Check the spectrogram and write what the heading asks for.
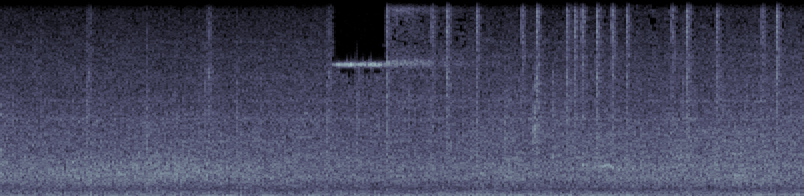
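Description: Steady low outdoor rumble and hiss with faint light ticks throughout, such as wind on the microphone and distant road noise during a walk.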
